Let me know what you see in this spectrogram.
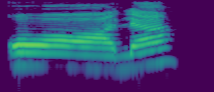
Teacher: ہم نے اس کو کیسے پڑھنا ہے، جیسے ہم وہاں پڑھ چکے ہیں، قاف زبر الف قا، لام زبر لا، قالا. ہم نے قا کو لمبا کیا لیکن لام کو لمبا نہیں کرنا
